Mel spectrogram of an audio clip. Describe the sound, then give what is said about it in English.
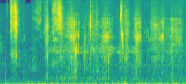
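Moist, crunchy chewing of a dish of superworms and grasshoppers with Honeycrisp apple, Greek yogurt, honey and bee pollen, with repeated irregular crackly bites and soft squishy smacks over a low steady background hum, no talking. “Okay, so this next one is a very playful dish and it features superworms and grasshoppers with Honeycrisp apple, and it has Greek yogurt, honey, and it also has bee pollen.”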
